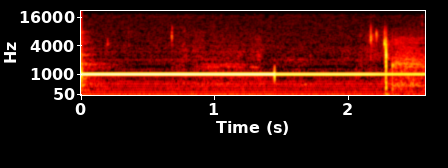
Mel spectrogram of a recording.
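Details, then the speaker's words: Denon AVR-1705 receiver after repair for going into protect: a 1000 Hz tone fed into the CD input plays cleanly on both channels, with no crackle, hum or dropouts. "Okay, here's our tone. And it's working both channels, I think."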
